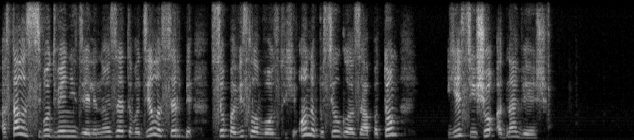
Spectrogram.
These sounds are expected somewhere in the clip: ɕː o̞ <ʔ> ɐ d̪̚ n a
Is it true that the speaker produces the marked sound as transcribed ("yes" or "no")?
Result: yes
